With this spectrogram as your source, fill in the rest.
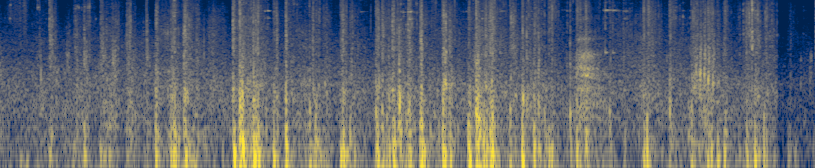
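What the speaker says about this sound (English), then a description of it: "Come on, back to the horses." Horse hooves clip-clop steadily and fairly close in The Last of Us Remastered video game, a continuous rhythmic walking pattern of hoof strikes with no talking.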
